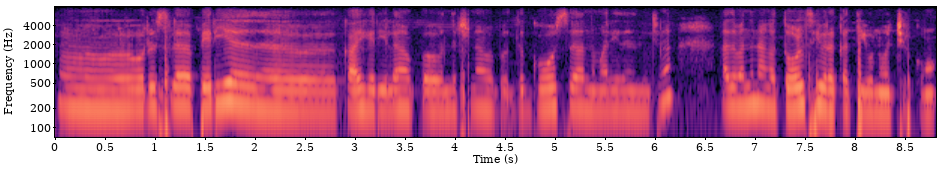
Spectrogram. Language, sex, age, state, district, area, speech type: Tamil, female, 30-45, Tamil Nadu, Namakkal, rural, spontaneous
